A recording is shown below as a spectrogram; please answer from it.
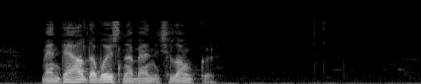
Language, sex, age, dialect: Faroese, male, 61+, Vágar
